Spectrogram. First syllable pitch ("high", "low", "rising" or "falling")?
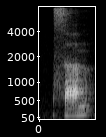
rising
